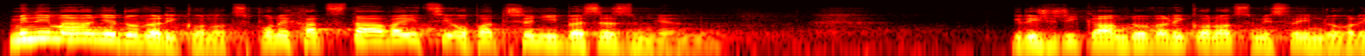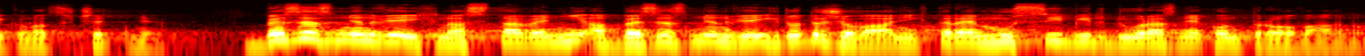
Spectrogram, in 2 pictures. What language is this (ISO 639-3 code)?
ces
